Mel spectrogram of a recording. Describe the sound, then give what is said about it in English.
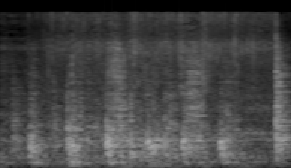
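A spoon scrapes and stirs spaghetti alla assassina as it burns and sticks to the bottom of a pan, in repeated rhythmic strokes over a low sizzle. “It's all sticking to the bottom. It's really burning. I might be ruining this pan.”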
